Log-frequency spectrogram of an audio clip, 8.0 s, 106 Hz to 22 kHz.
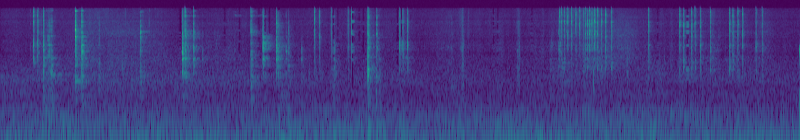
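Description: Faint, irregular metallic clicks of a torque wrench and socket working the exhaust flange nuts, which are being snugged down in turn towards 14 Nm.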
